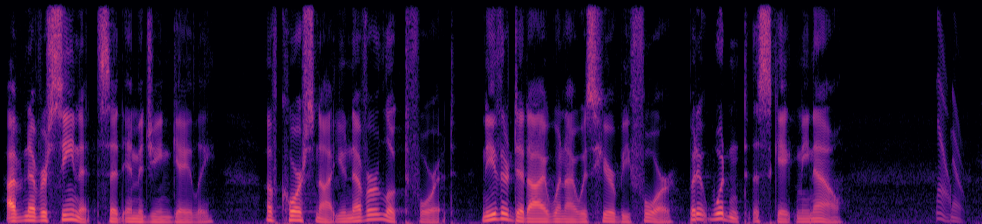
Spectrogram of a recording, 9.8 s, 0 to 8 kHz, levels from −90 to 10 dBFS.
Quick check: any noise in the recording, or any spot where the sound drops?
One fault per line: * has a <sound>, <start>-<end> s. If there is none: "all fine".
* has a chirp, 9.4-9.7 s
